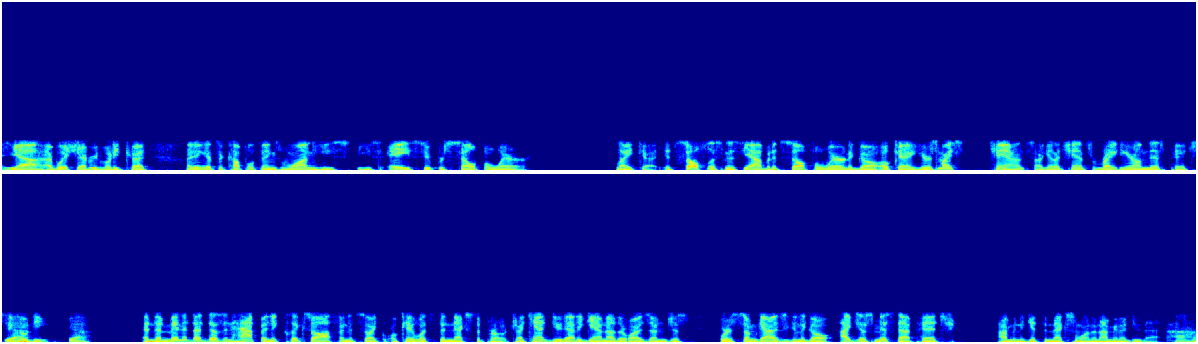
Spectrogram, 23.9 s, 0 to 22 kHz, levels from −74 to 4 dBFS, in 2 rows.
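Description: From start to finish the speech carries GSM full-rate codec damage, and it is plainly audible. The coder rebuilds the voice from a vocal-tract filter driven by a sparse, regularly spaced pulse excitation, so the sound turns buzzy and gravelly, a texture that fits the 13 kbps full-rate GSM coder. On a spectrogram, energy stops at a hard ceiling near 3.9 kHz with empty space above, and the harmonics below look coarse and smeared.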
